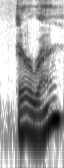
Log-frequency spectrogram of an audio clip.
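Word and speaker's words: Arirang: Korean television channel uh doc how do they pronounce this errone air rang yes okay air rank news um and uh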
